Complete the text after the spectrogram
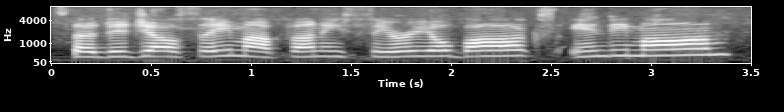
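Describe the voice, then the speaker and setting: A woman's voice: high voice, fairly even intonation, measured pace, fairly bright tone. A woman hosting a casual livestream, chatty, folksy and welcoming. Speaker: livestream host.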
